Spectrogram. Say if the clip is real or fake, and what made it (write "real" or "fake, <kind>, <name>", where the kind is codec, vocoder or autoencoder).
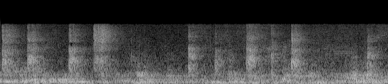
real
